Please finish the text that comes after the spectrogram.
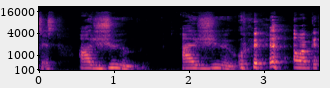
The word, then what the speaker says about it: au jus: to look it up on Google how to pronounce this. Au jus.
